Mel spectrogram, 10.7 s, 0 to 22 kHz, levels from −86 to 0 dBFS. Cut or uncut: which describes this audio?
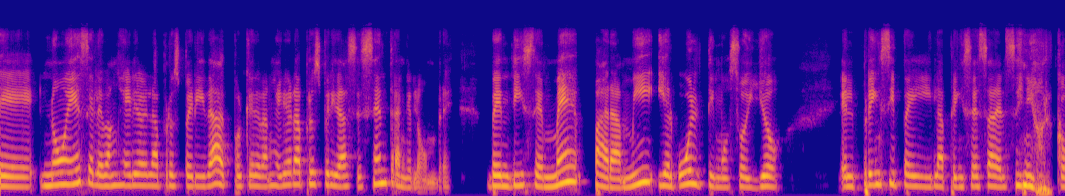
cut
